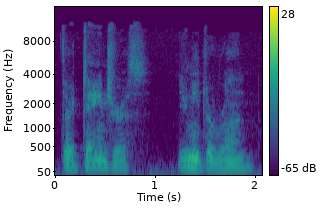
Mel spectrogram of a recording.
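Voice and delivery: low, soft spectral voice; ghostly warning. Retold or imitated. Ghost of Edward warning Bella, low and soft. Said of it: "this ghost goes".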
